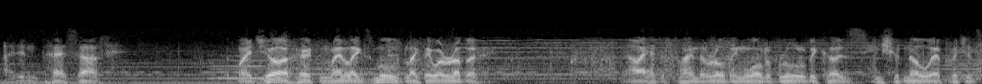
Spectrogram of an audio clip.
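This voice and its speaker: An actor playing a tough, wry private detective who narrates and talks in a clipped, sardonic way in an old radio drama. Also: male voice, very deep voice. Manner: hard-boiled, clipped, sardonic. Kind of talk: 1940s radio acting. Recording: dull old radio recording with music.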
